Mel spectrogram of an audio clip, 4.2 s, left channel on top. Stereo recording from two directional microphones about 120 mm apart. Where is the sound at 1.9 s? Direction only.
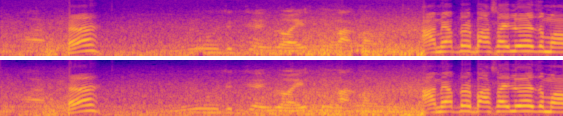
40° left (ahead or behind).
